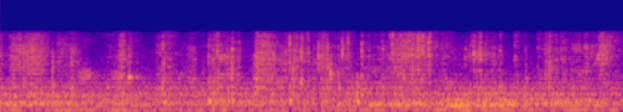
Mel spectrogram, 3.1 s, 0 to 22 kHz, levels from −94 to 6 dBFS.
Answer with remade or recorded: recorded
